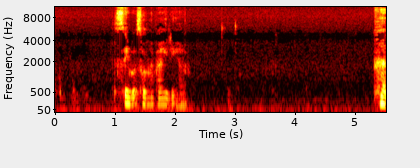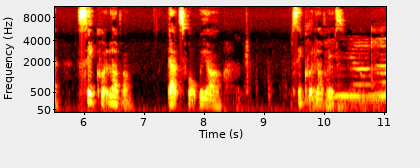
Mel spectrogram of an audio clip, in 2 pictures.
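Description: A young woman talks calmly and closely into a microphone, in short bursts with pauses.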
